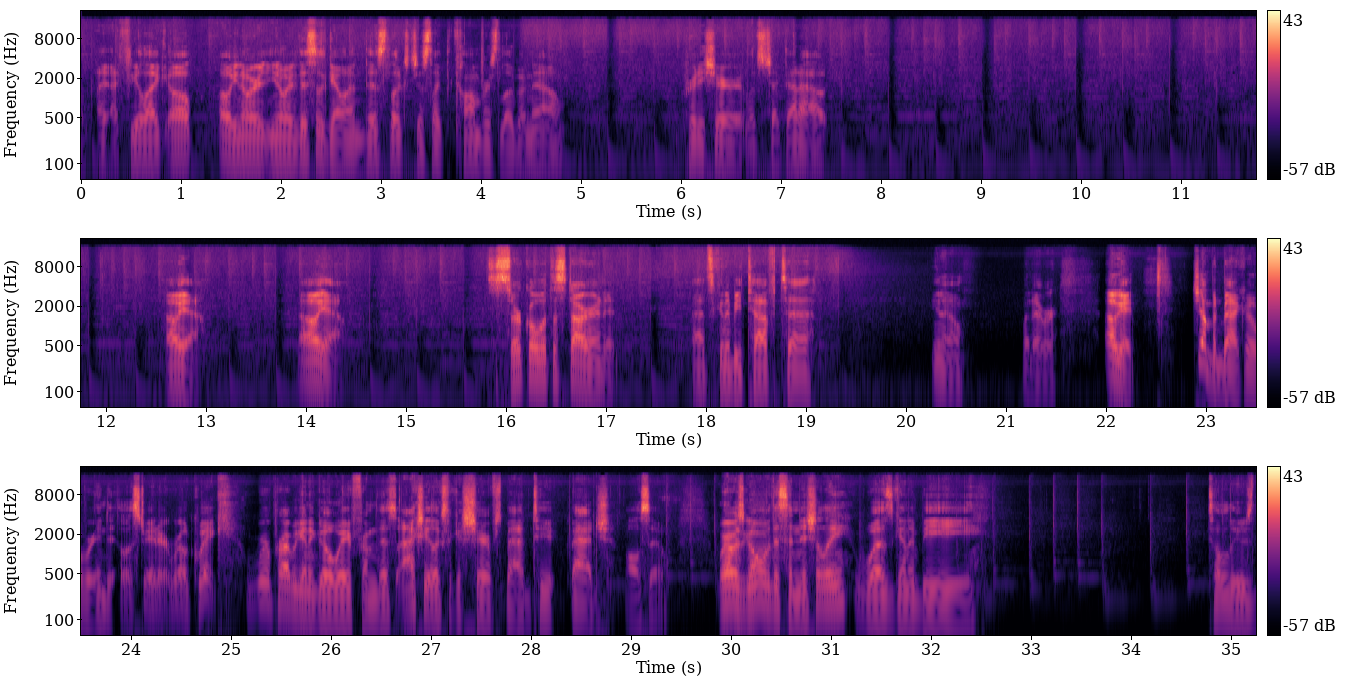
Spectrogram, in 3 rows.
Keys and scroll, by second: 0.8-1.8 typing, 5.2 v, 7.4 typing, 24.9 v, 33.6-34.5 typing.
